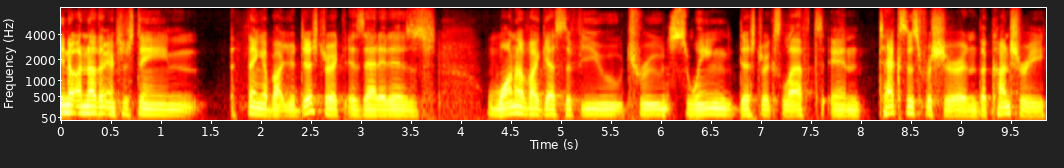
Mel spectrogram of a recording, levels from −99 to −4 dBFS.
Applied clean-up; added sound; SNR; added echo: neural mask model Resemble Enhance denoiser.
